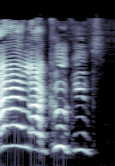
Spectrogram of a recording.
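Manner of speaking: very high-pitched, simple-sounding voice. Joking about which brother will inherit the throne: Matthew impression. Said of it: "Matthew's like".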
